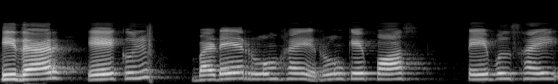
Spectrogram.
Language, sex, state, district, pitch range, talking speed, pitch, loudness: Hindi, female, Bihar, Katihar, 240-260 Hz, 105 wpm, 250 Hz, -16 LUFS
